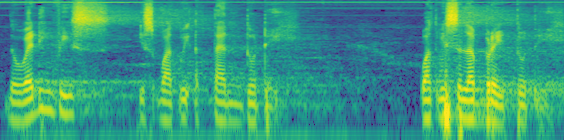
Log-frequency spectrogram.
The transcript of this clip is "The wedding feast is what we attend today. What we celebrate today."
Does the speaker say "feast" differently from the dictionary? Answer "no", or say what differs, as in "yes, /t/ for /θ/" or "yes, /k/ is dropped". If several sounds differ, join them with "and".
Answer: yes, /t/ is dropped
